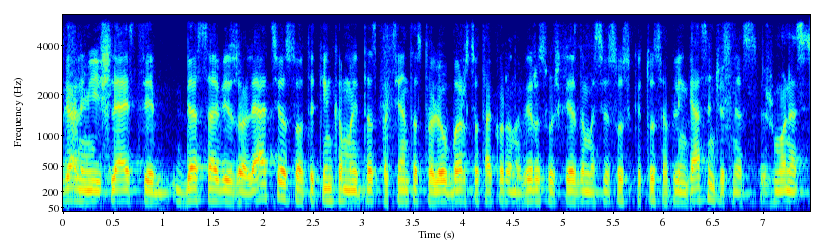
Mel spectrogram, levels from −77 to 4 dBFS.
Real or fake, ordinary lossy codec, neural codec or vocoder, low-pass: fake; Opus, 24 kbps; vocoder, 44.1 kHz, 128 mel bands, Pupu-Vocoder; 5.4 kHz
